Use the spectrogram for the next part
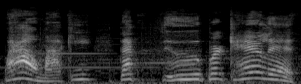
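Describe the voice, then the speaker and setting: Woman as mischievous schemer, exaggerated playful delivery, bright, very animated, anime game fan dub, light music behind. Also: on the high side, slow, heavily acted. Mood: mock outrage. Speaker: amateur fan dub voice actor. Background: background music.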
